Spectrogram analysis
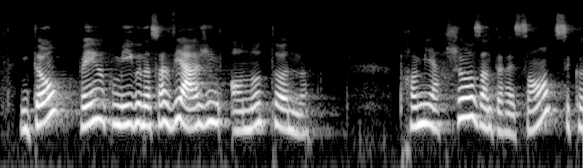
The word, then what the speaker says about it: automne: août au prince en automne première chose intéressante c'est que nous écrivons ottomane mais nous nous prononçons automne on sait maintenant que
